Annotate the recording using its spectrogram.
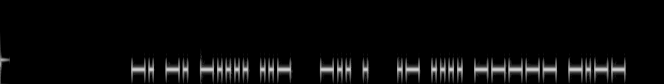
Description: Morse code, heard as a keyed tone, about 28 wpm, 700 Hz. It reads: NN6U DE AH0Y
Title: USA Callsign DE Callsign - 4 Characters - 28wpm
